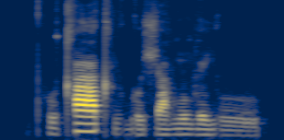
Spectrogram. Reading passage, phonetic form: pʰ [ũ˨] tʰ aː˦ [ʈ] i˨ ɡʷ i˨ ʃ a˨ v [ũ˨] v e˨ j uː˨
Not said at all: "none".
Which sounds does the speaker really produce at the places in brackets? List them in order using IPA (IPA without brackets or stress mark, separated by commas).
u˨, tʰ, ũ˨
